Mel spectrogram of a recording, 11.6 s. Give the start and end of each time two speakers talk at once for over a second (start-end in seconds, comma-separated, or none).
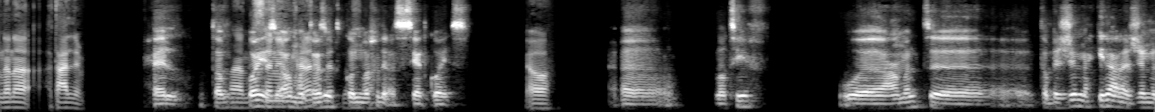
2.3-3.8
